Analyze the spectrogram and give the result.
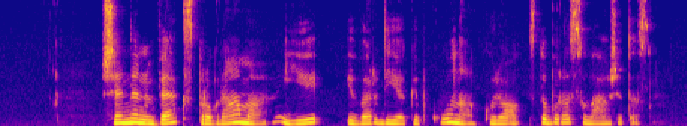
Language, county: Lithuanian, Šiauliai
